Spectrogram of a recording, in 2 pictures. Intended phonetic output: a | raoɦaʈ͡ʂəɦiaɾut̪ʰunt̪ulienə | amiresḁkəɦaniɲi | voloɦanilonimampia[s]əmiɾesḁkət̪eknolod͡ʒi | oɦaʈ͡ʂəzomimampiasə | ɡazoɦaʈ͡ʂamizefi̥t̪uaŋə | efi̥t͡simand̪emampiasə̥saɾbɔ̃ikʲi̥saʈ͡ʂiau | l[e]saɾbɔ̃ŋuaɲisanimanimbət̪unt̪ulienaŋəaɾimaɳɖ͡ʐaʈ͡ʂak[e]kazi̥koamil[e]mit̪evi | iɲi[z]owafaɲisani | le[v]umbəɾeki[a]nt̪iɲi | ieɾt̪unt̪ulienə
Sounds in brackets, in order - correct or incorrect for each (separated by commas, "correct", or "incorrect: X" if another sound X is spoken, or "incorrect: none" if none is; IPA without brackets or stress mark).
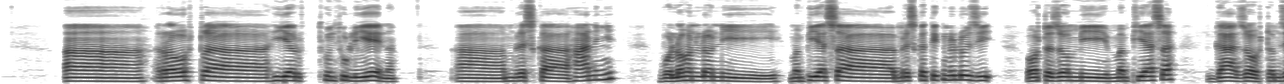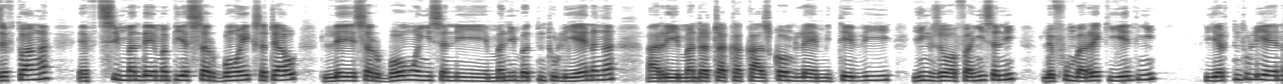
correct, correct, incorrect: a, correct, correct, incorrect: f, incorrect: e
